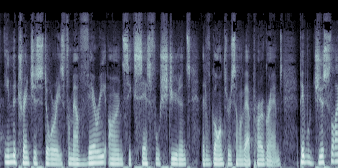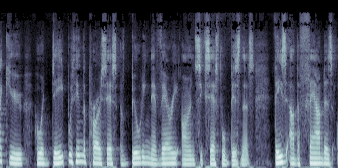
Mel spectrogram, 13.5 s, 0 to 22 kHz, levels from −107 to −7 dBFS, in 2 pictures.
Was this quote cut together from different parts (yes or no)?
no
